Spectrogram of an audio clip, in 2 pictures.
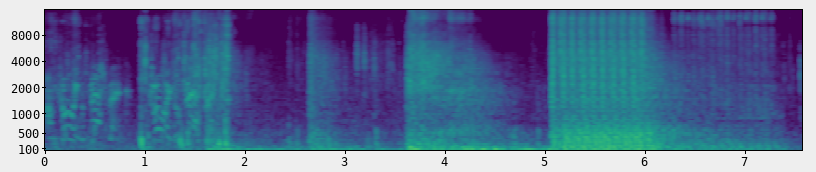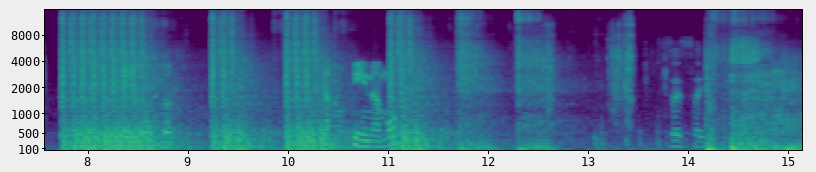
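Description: Rifle shots fire in short bursts.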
